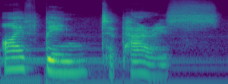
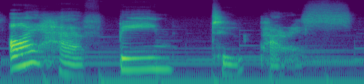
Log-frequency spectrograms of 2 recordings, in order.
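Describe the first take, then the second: First: Contracted form with a short vowel in been. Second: Full form with a long vowel in been. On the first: "in connected speech, this becomes" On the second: "Been has a long sound, E"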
